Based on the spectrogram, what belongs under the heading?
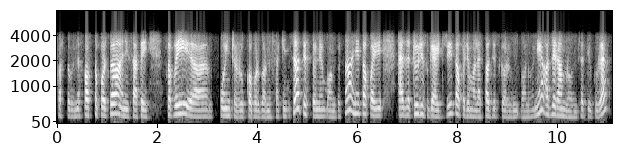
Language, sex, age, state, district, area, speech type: Nepali, female, 45-60, West Bengal, Kalimpong, rural, conversation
